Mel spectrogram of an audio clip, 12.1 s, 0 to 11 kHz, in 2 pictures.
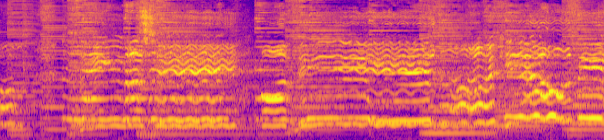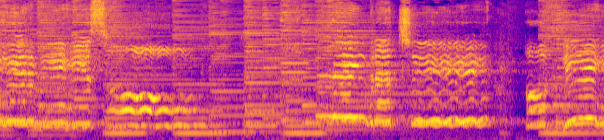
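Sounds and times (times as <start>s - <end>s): two women singing a duet: 0.0s - 8.3s, 9.1s - 12.0s.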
